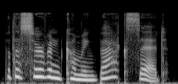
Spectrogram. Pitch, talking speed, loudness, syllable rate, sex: 270 Hz, 200 wpm, -15 LUFS, 5.0 syllables/s, female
